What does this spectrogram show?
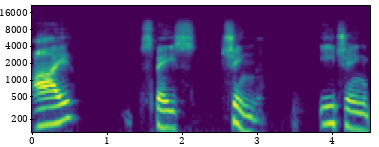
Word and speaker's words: I Ching: I Ching, but it's the letter I.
